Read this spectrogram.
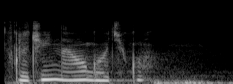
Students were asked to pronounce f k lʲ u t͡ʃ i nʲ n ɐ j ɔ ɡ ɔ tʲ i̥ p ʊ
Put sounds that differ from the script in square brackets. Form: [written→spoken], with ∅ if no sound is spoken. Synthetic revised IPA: f k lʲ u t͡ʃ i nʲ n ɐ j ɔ ɡ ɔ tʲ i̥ [p→k] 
